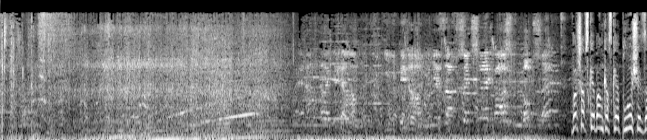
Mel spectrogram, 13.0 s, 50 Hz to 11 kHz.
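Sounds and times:
modern city bus engine rumbling while moving: 0.0s - 11.7s
city bus engine whine accelerating: 0.4s - 10.9s
speech: 11.5s - 12.9s.

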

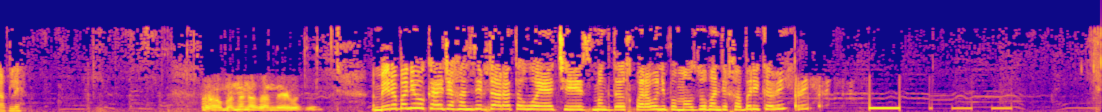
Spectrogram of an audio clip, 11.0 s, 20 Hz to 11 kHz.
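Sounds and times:
speech: 0.0s - 1.2s, 2.0s - 8.2s
telephone busy signal after a dropped call: 8.7s - 9.0s.

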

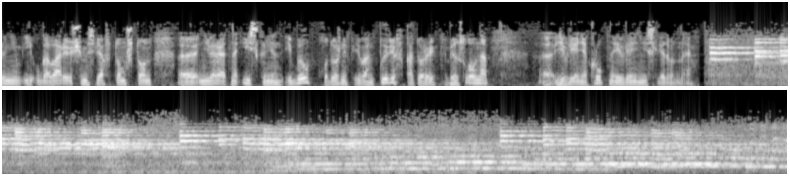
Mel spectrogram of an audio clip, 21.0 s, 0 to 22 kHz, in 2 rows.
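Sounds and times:
speech: 0.0s - 9.5s
clock tower chimes ringing in a layered resonant peal: 9.4s - 20.9s.

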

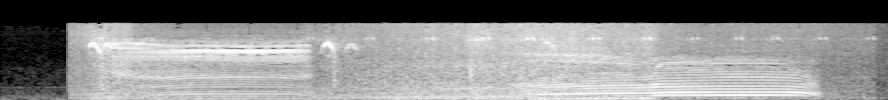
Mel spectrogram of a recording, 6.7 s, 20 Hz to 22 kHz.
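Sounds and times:
cow mooing while grazing in a meadow: 0.5s - 2.5s, 3.8s - 6.3s.

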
